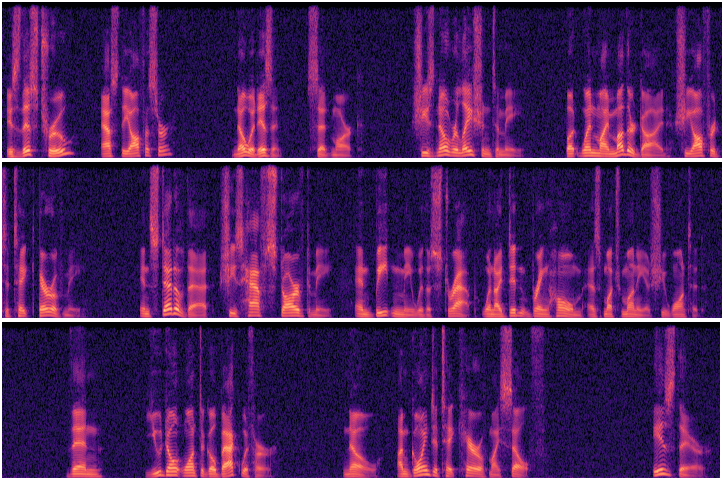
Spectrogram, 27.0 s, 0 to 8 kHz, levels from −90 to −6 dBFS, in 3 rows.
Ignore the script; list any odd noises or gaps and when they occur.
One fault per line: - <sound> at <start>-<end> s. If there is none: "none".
- dropout at 9.4-9.5 s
